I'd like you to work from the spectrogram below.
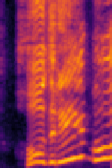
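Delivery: thin, piercing high-pitched call of the name. Retold or imitated. Retelling the spirit that called his name at night, thin high call. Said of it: "uma voz fininha".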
